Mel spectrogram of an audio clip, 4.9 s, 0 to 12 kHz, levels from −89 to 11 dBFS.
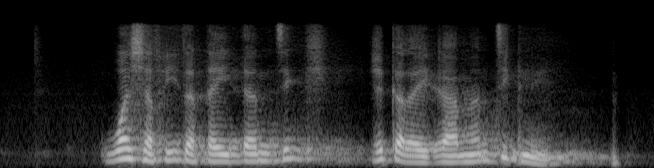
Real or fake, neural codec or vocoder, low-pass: fake; codec, 16 kHz, 0.5 kbps, FunCodec, trained on Chinese and English, 25 frames a second; 7.2 kHz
